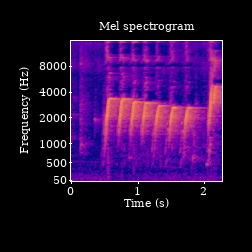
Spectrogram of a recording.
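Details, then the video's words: Asian fairy-bluebird delivering a fast series of seven bright, liquid upslurred whistles, slightly falling in pitch, ending on one higher, sharper note. "Burung Cucak Biru"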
